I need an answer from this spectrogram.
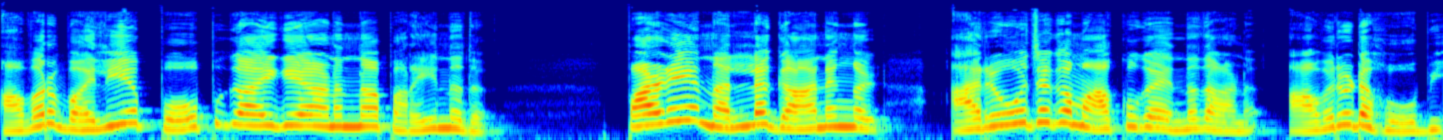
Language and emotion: Malayalam, disgusted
